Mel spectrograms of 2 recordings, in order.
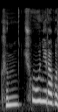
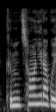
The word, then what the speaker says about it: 금촌: 엄마가 만약에 잘못을 했다면 엄마는 지금 금촌이라고 생각하면서 뭐라고 발음한 거예요 금천이라고 했기 때문에 딸이 오해한 거죠 그러니까이 부분에서는 5를 어로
